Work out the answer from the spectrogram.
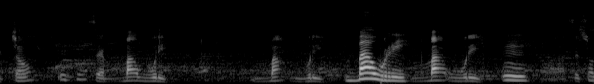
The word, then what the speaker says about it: Baoulé: Baoulé, je dis normalement c'est Baouré. Vous voyez comment je prononce en vrai à Tcham. Baouré. Baouré. Voilà, Baouré.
